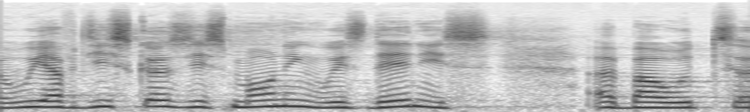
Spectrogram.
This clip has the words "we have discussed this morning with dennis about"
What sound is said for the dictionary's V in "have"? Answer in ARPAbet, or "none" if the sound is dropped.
V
